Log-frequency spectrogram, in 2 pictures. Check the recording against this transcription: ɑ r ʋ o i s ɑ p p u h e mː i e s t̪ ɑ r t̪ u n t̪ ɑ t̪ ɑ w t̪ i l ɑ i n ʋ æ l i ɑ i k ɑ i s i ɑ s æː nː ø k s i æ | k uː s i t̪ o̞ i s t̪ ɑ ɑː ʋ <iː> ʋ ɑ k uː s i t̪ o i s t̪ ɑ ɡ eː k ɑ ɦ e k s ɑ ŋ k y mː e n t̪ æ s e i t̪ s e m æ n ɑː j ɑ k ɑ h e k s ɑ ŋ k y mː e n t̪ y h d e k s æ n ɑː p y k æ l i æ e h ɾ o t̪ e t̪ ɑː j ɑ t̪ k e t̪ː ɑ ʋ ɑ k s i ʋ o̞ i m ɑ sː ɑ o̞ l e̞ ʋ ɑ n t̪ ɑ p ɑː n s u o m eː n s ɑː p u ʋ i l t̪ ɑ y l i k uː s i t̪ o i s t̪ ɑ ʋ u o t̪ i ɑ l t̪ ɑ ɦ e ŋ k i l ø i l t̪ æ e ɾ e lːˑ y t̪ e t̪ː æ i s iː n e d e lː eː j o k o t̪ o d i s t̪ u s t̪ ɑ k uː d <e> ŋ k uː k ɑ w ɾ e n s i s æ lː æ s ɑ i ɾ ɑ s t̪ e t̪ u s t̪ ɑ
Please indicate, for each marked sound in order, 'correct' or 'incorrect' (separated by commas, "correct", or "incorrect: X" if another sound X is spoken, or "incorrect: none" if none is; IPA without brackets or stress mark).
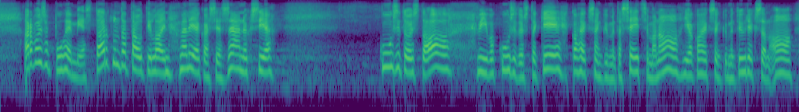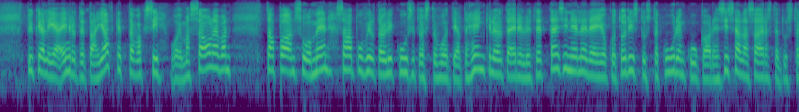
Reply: correct, correct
